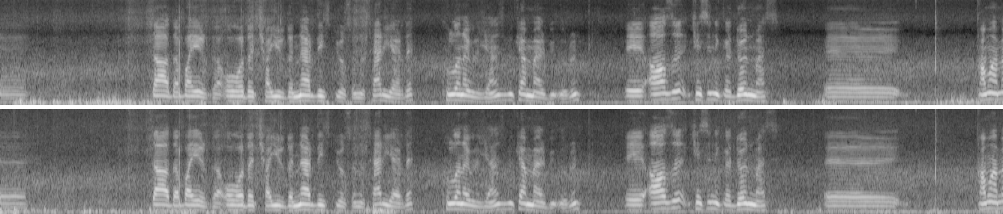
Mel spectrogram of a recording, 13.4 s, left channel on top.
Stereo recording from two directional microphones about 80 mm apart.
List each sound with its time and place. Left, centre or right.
2.0 s speech: right
2.6 s speech: right
13.1 s speech: right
